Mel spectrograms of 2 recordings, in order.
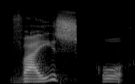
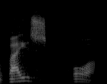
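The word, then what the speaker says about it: וַיִּזְכֹּר: O termo em hebraico que foi traduzido por eh e lembrou-se é vaiscor. Alguns pronunciam vaiscó, né?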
